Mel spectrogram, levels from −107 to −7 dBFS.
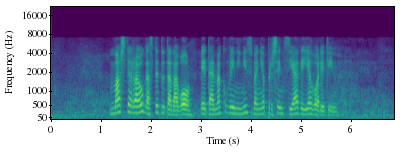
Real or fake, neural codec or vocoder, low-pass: fake; codec, 24 kHz, 0.9 kbps, WavTokenizer, small release; 7.2 kHz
